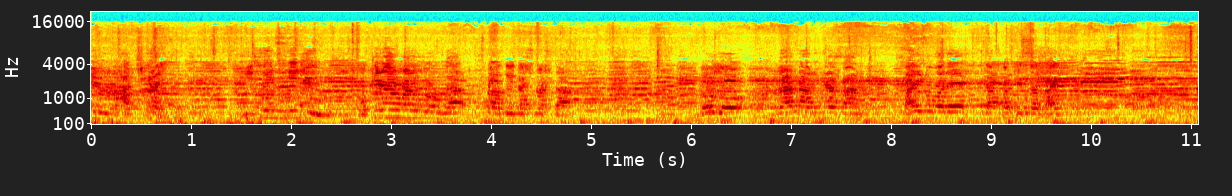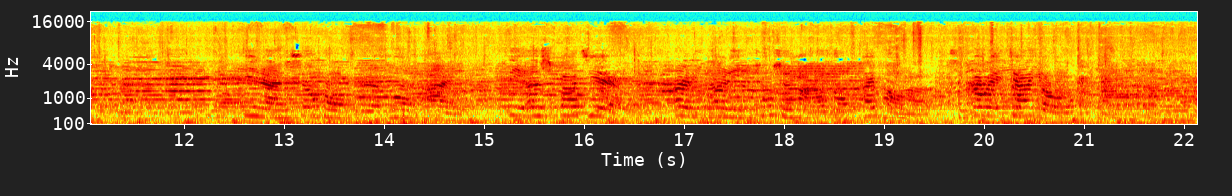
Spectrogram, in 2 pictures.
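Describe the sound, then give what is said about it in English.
A large crowd of marathon runners at the 2020 Okinawa Marathon in Okinawa shuffles forward on foot toward the start line, with steady, dense footsteps blending into a continuous murmur of many voices and a loud, busy background throughout. “And now we begin the shuffle towards the actual start line”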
